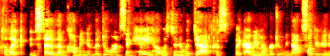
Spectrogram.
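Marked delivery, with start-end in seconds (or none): 2.0-3.2 overly nice. Retold or imitated. Cheerful parent greeting child.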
